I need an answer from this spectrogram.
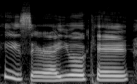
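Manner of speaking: retold careful hello to a rattled caller; concerned greeting.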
